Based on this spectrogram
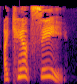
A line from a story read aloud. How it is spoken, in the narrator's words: cried the servant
